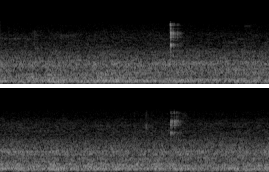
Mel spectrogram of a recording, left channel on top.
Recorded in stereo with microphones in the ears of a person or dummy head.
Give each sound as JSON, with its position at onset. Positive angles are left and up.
{"t": 1.7, "sound": "chewing", "side_deg": 45, "distance_m": 1.7}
